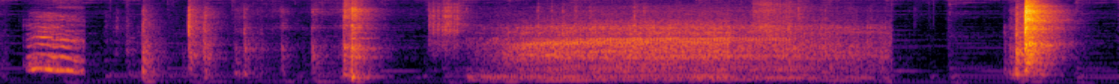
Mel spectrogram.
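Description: Electric mixer beating gingerbread dough in a bowl, a steady whirring run of about two seconds between scattered knocks and clunks, fairly quiet and close.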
